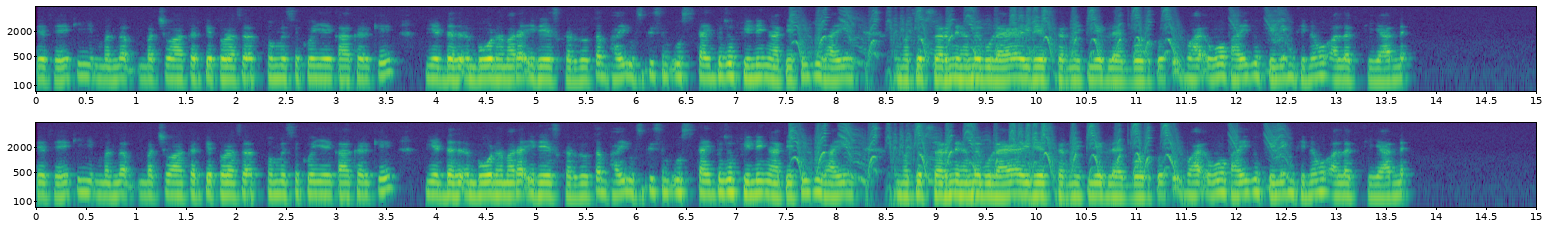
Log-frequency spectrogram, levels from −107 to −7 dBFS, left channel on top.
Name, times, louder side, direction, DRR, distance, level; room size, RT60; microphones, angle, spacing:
voice 1, 0.0-13.7, equal, 10° right, 0.4 m, -27 dB
Scratching (performance technique), 7.5-11.5 11.9-12.6, right 3 dB, 45° right, 1.0 m, -38 dB
3.1 x 2.4 x 4.0 m
head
